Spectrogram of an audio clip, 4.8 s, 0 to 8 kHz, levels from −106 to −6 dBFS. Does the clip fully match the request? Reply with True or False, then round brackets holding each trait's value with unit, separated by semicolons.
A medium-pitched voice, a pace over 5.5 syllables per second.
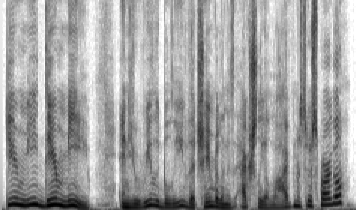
True (165 Hz; 6.4 syllables/s)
